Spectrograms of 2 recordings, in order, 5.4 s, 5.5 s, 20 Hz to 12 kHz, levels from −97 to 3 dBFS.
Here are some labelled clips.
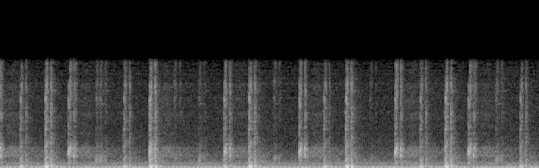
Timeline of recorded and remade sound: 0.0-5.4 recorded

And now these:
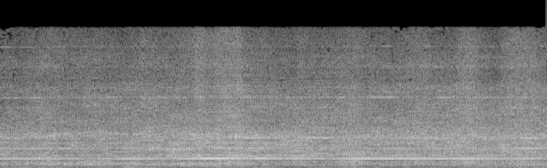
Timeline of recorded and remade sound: 0.0-0.4 recorded; 0.4-3.7 remade; 3.7-4.5 recorded; 4.5-5.0 remade; 5.0-5.5 recorded

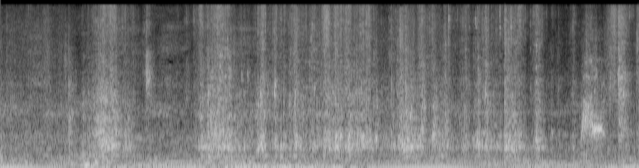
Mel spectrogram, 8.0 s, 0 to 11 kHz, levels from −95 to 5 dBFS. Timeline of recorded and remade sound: 0.0-0.9 recorded; 0.9-1.9 remade; 1.9-2.3 recorded; 2.3-4.7 remade; 4.7-6.2 recorded; 6.2-8.0 remade

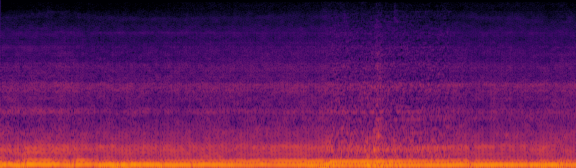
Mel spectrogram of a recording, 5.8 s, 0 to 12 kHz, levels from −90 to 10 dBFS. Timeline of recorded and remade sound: 0.0-3.3 remade; 3.3-4.5 recorded; 4.5-5.8 remade

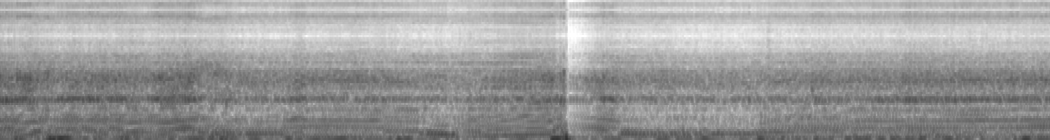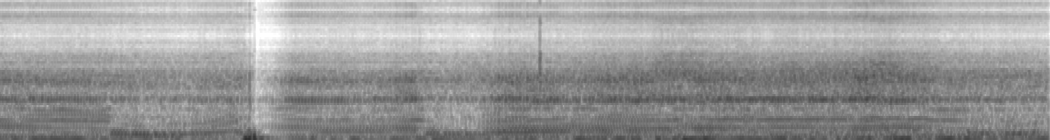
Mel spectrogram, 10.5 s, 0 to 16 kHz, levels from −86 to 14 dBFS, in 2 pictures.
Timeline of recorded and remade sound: 0.0-3.9 recorded; 3.9-5.1 remade; 5.1-10.5 recorded

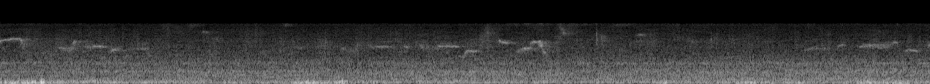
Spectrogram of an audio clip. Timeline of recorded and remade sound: 0.0-9.3 remade

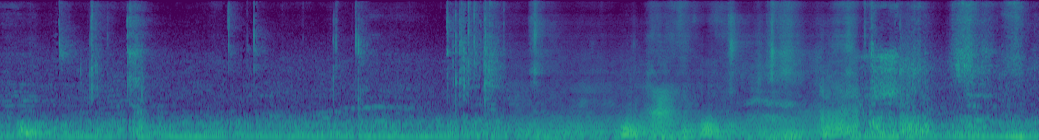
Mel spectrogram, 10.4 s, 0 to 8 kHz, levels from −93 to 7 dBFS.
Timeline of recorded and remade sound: 0.0-5.1 recorded; 5.1-8.6 remade; 8.6-10.4 recorded

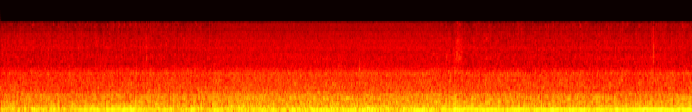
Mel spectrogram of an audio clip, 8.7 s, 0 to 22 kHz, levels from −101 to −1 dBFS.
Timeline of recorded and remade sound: 0.0-2.7 remade; 2.7-5.5 recorded; 5.5-8.7 remade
